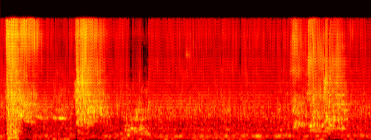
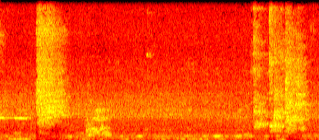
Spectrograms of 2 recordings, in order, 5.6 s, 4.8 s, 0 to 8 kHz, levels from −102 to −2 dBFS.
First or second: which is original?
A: second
